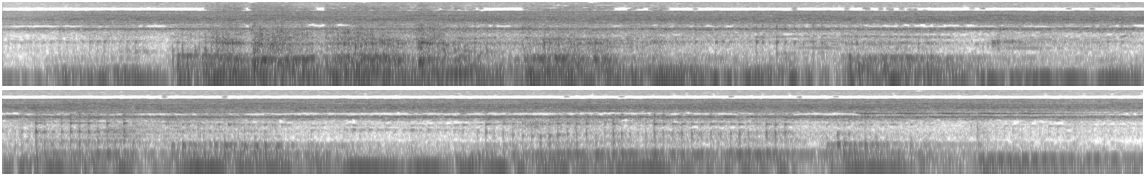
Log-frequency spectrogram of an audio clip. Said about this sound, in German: And it growled for maybe a minute and a half. And so I just sat there and listened to this animal breathe in the microphone. Of course, I had my earphones on, so I was hearing this as if it were, you know, right at my head.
